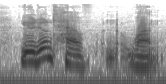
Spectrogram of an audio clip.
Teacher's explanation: if your intonation goes down low and then up high at the end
